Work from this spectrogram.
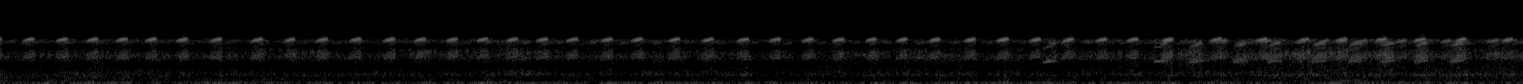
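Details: Frogs singing together on a hot summer night, a steady train of pulsed croaks about three each second, each croak a two-toned buzz, rising slightly in loudness toward the end.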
